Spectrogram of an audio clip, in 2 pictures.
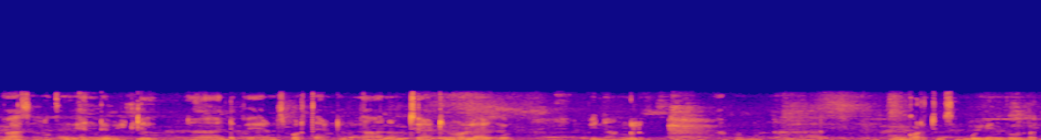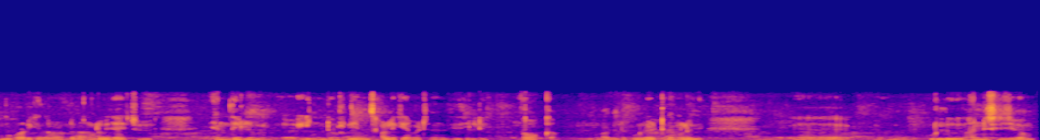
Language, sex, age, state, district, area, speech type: Malayalam, male, 18-30, Kerala, Idukki, rural, spontaneous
